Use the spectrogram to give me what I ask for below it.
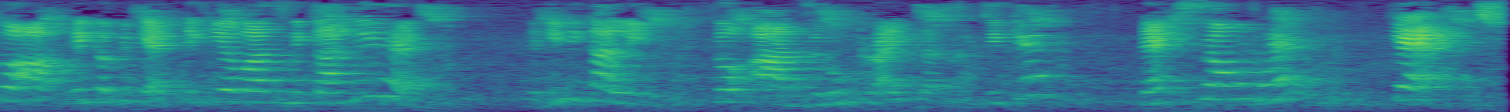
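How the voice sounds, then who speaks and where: A woman's voice: sits high, animated, moderate pace. A woman, teaching a nursery class in a sing-song way, mixing Hindi and English and asking the children questions. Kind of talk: children's lesson. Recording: roomy, distant, dull, noisy.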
